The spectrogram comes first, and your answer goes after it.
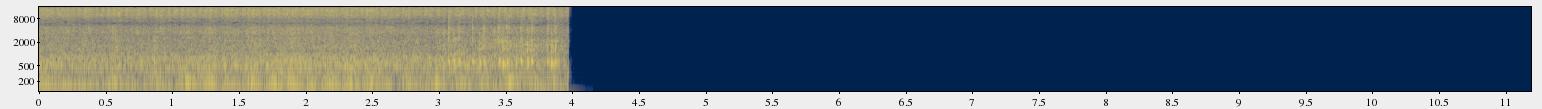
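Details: Vauxhall petrol engine idling with an uneven, stumbling beat: ignition misfire from a broken ignition coil.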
